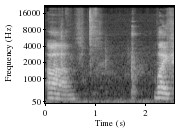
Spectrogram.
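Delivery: usual speaking voice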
